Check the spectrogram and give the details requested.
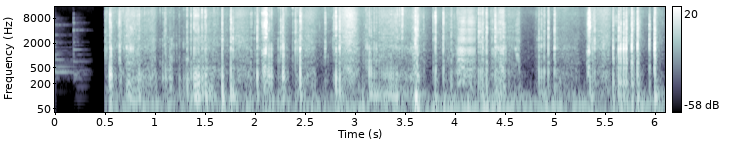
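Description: Glass mixing bowl knocking and scraping against a wooden cutting board as dough is tipped out onto flour, with many sharp clicks and knocks starting about half a second in.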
